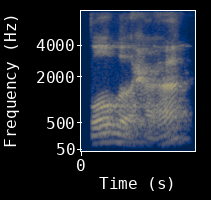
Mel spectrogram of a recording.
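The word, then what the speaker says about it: ضبحا: dobha itu haruruf bnya Ba yang sukun di tengah kata hukum bacanya qolqolah Suro qolqolah Suro atau qqolah yang ringan ringan dalam segi pengucapan yang cara membacanya itu ee kita tidak boleh memutuskan suara pantulan kepada huruf setelahnya dobha dobha jadi ketika kita bunyikan pantulan tadi DHA langsung disambut oleh huruf setelahnya nah itu yang dinamakan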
